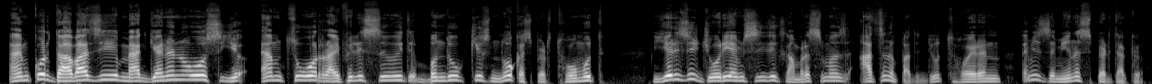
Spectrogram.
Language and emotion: Kashmiri, neutral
